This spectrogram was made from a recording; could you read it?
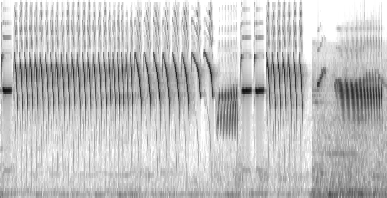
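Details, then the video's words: Canary song for training other birds, loud and continuous: rapid trills of repeated downward-sweeping notes, a buzzy low phrase, sharp chips, then a harsh rasping section. "Kicau Burung Kenari II GACOR PANJANG Cocok untuk Masteran"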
